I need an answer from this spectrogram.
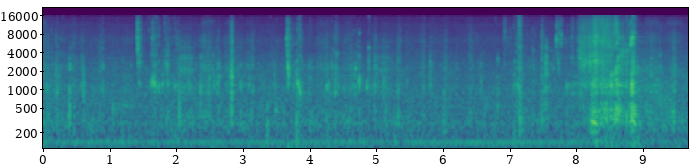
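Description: Close-miked eating of watermelon: soft chewing clicks and wet mouth sounds, then a louder crunching bite into a fresh slice about eight seconds in.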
